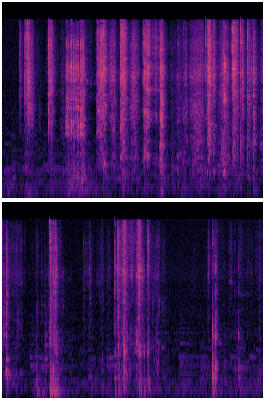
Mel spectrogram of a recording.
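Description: Bamboo culm being split lengthwise into thin strips with a bamboo-splitting knife: an irregular run of sharp cracks and tearing rasps that stops shortly before the end. Soft background music plays underneath.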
